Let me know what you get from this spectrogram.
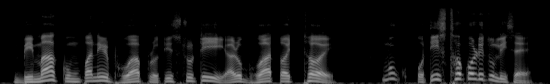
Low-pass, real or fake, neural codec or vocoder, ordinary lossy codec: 14.4 kHz; fake; autoencoder, 48 kHz, 128 numbers a frame, DAC-VAE, trained on Japanese speech; none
